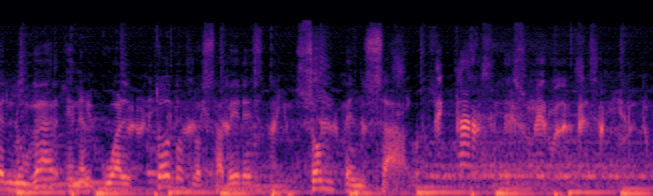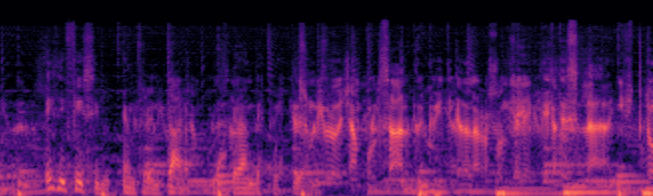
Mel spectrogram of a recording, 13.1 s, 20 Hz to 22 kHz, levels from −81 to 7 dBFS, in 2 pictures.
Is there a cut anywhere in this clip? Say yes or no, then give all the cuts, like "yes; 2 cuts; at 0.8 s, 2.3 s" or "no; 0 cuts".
yes; 1 cut; at 5.9 s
